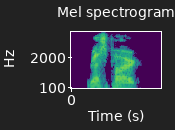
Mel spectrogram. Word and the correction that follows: Restrepo: Oh, Restrepo.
